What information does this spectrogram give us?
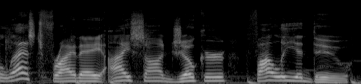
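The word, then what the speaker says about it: Folie à Deux: Friday I saw Joker Folly ad do or as a Americans say Folly adcs now this is the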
